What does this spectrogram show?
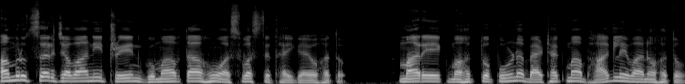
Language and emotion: Gujarati, sad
